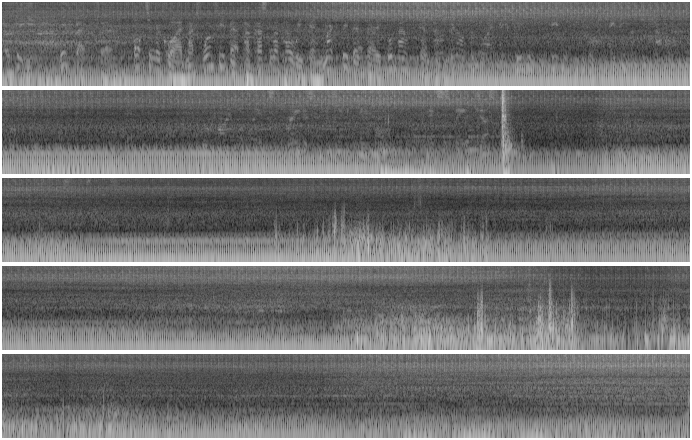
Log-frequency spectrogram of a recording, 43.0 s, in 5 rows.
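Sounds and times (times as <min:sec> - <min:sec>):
car engine idling: 0:00.0 - 0:43.0
engine knocks and clatter: 0:00.0 - 0:43.0.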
